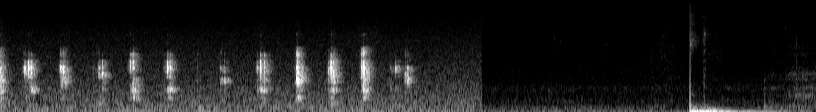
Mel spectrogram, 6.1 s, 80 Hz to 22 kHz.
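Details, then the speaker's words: Secondhand Linn Sondek LP12 turntable's basic tonearm: about a dozen light sharp clicks at roughly four per second, then quiet; vertical bearings loose, movement only in the vertical plane, possibly supplied that way rather than transit damage. Tonearm vertical bearing play. "the the bearing rattle that you can hear now and obviously uh the the movement that you can see is only in the vertical plane"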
